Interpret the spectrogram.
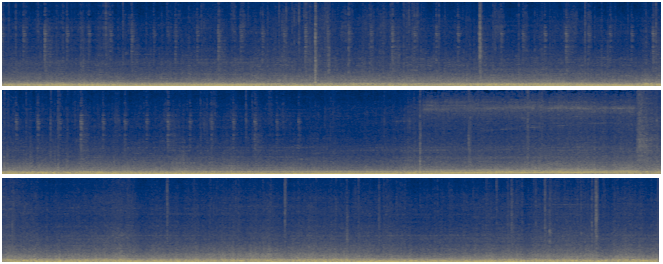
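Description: Car engine and road noise heard from inside the cabin. The engine note climbs slowly, drops sharply about twenty seconds in as with a gear change, then holds steady.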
